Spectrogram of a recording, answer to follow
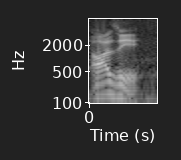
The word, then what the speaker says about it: Aussie: had i had an aussie when i was a kid and the australians want to in in america we say aussie in australia they say ozzy they pronounce it with z's but i don't because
